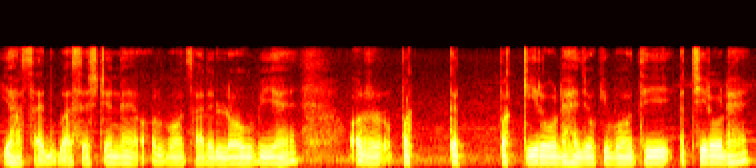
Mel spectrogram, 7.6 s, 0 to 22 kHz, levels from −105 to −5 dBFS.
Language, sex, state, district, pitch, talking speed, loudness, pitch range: Hindi, male, Bihar, Begusarai, 100 Hz, 160 wpm, -18 LUFS, 100-105 Hz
